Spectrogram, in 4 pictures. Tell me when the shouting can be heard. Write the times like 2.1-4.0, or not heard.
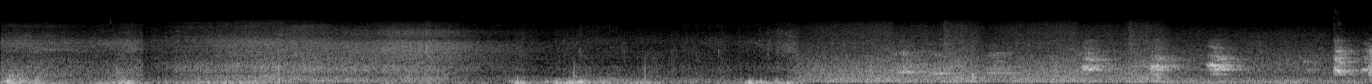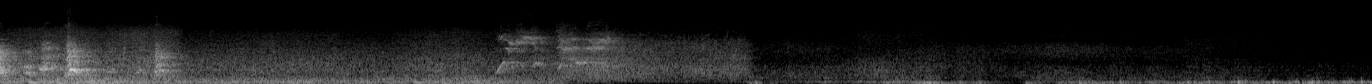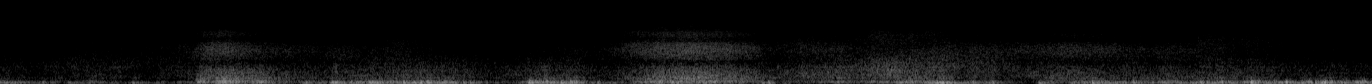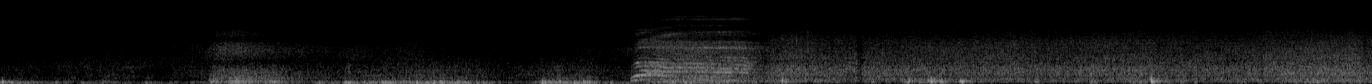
18.6-19.9, 47.5-48.8.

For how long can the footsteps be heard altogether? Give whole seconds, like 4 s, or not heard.
not heard.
